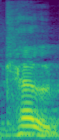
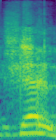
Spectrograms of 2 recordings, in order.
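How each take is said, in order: First: The word begins with a hard k sound. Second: The word begins with a ch sound. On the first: "instead of kelb" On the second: "They say chelb"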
